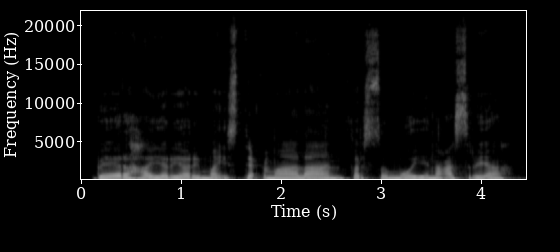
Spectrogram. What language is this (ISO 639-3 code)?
som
